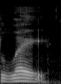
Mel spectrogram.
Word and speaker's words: Leia: have told me that your name is pronounced lay but you know what I'm probably going to continue calling you Leia anything specific they're not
